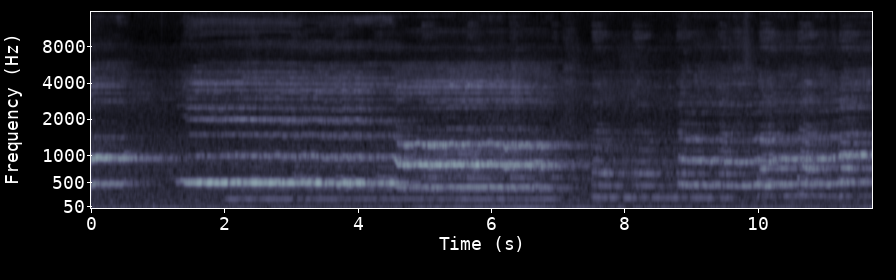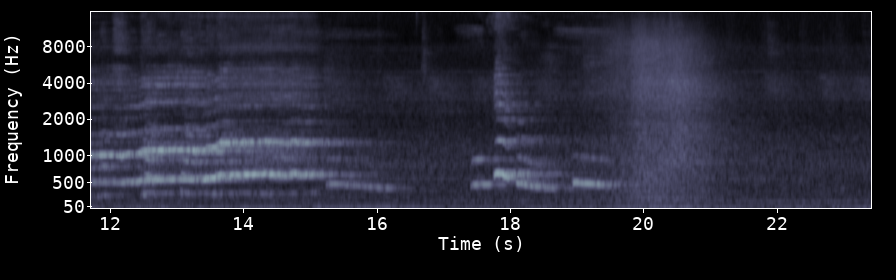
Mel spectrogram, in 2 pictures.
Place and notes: loading... - 2 students singing in a hall
מחוז ירושלים, ישראל, 30 April 2018, 12:40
